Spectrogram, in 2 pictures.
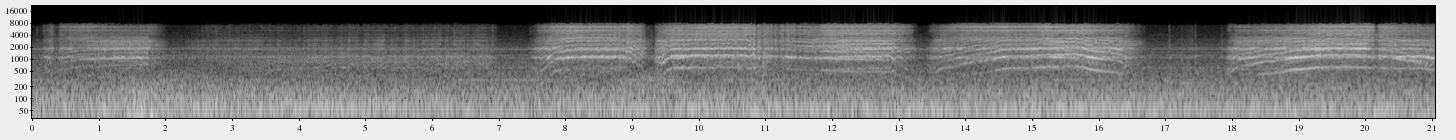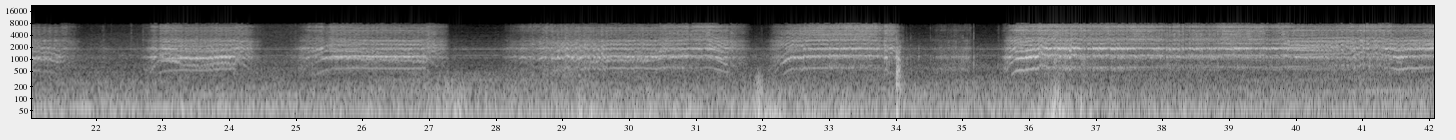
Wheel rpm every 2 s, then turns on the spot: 60, 20, 30, 50, 110, 150, 100, 140, 30, 130, 90, 80, 70, 70, 110, 120, 110, 40, 160, 160, 150.
16-18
